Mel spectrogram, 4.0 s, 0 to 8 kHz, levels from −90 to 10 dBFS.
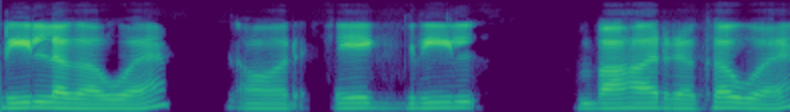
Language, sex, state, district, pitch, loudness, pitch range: Hindi, male, Chhattisgarh, Bilaspur, 130 Hz, -19 LUFS, 120-140 Hz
